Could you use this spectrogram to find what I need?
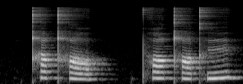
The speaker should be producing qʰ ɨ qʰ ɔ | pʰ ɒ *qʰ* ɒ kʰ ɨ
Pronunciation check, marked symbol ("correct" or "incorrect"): correct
